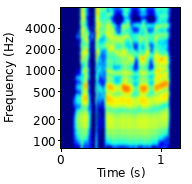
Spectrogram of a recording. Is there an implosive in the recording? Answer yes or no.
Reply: no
